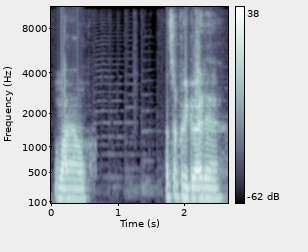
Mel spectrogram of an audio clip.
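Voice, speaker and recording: A man's voice: mid-range voice, little pitch movement, a little slow, soft background music. A Welsh man streaming a video game, musing aloud in casual chat with stammering restarts. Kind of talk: casual chat while gaming.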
